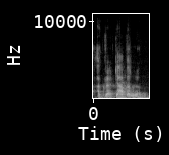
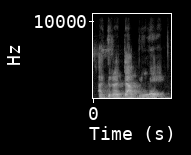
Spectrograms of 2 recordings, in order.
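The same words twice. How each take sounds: First: It is pronounced like the English word agreeable. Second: It is pronounced with Spanish sounds. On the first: The speaker calls it wrong. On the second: The speaker calls it right.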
